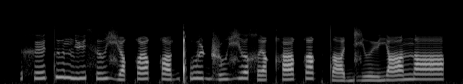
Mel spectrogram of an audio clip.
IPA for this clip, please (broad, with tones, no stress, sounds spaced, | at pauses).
x ø˧˥ t ɯ˥ n y˧˥ s ɯ˧˥ ʑ y˩ q y˧˥ q o˧ ǃʼ u˥ y̯ ɖ͡ʐ u˧ ʑ ɯ˥ χ i˩˧ qʰ ø˧˥ q i˥ q t ɑ˩ d͡ʑ ɯ˩ y̯ j ɑ˧˥ n ɑ˥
